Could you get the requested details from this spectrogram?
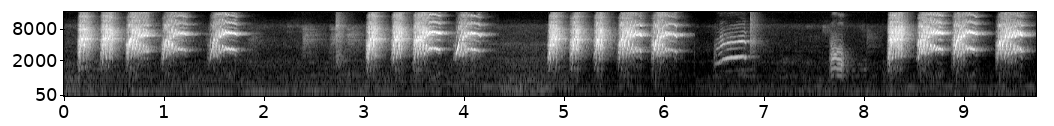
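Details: Grey-cheeked bulbul (cucak jenggot) singing for song-tutoring: bursts of three or four sharp, harsh, high notes. The bursts are separated by short pauses, with a few thin downslurred chips between them.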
